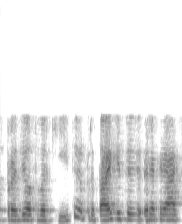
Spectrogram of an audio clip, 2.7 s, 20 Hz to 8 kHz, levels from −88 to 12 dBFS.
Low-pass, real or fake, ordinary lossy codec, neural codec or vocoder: 7.2 kHz; fake; AAC, 16 kbps; vocoder, 44.1 kHz, 128 mel bands every 512 samples, BigVGAN v2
